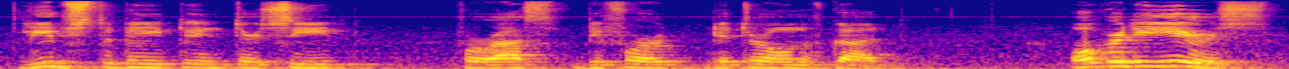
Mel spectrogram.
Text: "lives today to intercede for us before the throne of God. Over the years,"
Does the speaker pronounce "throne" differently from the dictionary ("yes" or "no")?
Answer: yes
